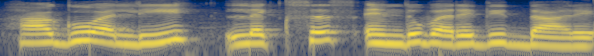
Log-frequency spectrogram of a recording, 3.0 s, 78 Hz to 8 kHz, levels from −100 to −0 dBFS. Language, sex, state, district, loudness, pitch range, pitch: Kannada, female, Karnataka, Bangalore, -13 LUFS, 220-265 Hz, 240 Hz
